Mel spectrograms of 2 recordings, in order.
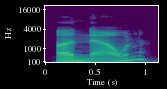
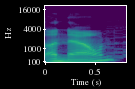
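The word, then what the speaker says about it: Unown: know my favorite alphabet a noun is it really pronounced unknown i've always pronounced them unknown a noun is it really pronounced a noun i've said unknown my entire life what i mean i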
